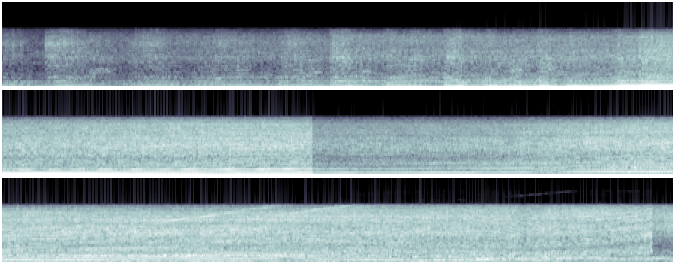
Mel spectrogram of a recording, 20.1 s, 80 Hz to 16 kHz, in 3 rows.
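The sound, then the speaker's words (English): A diesel superstock pulling truck at a truck pull, 8,200 pounds with multiple turbochargers, revs in a loud, continuous engine roar whose pitch climbs gradually through the second half. “we'll move right into the diesel superstock class, the 8,200-pound diesel supers. Multiple turbochargers, lots of horsepower and torque in this class.”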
